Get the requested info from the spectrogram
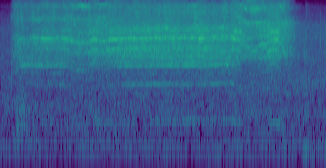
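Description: A small electric motor whines at a steady pitch for about three seconds. It starts just after the beginning, steps up slightly a second in, and cuts off about half a second before the end.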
